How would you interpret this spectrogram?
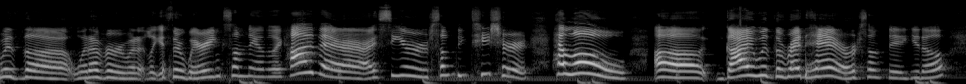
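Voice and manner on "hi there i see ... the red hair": loud, cheerful, called-out yelling. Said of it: "like, yelling".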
